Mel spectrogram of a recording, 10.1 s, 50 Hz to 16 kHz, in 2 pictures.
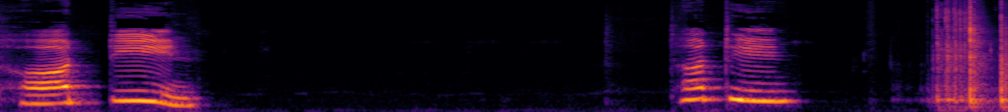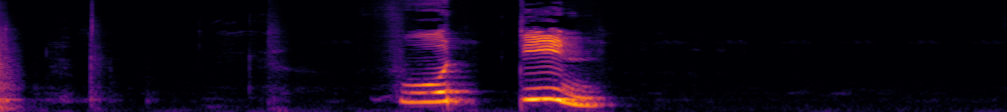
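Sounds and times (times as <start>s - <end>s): marker pen put down click: 4.6s - 5.6s.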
